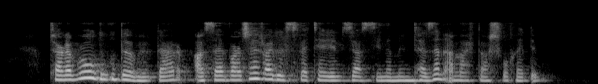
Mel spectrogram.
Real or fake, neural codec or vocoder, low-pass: fake; codec, 16 kHz, 1.1 kbps, Voila-Tokenizer; 7.2 kHz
